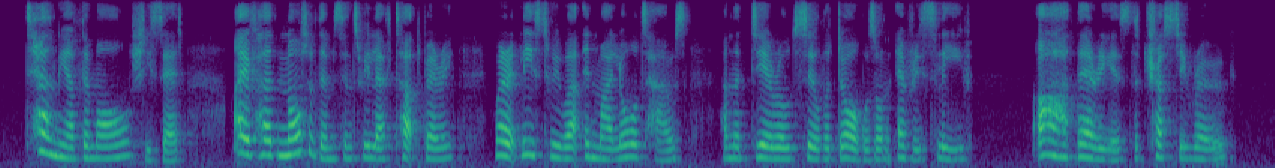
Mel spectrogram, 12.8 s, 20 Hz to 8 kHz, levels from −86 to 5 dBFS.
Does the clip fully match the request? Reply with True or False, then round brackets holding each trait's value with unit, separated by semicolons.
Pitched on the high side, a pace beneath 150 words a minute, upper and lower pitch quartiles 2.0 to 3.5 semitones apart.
False (205 Hz; 200 wpm; 3.1 semitones)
